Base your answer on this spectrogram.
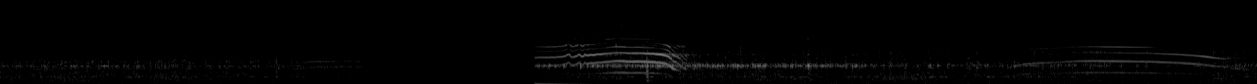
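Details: Two Canada lynx squabbling over dead meat buried in the snow in Yukon: drawn-out, wavering yowls with stacked harmonics, one loud arching cry midway and a falling pair of moans near the end over a steady low hum.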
